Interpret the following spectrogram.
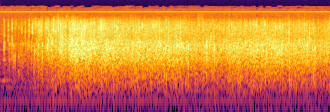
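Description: Audience applause, swelling up within the first half second and then holding steady.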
